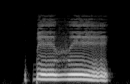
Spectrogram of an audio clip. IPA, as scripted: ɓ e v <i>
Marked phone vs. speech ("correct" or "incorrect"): incorrect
